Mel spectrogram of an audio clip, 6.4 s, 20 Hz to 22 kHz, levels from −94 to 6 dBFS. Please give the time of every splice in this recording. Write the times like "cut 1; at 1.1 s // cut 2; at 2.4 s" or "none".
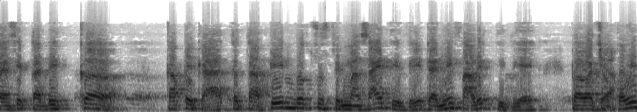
none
